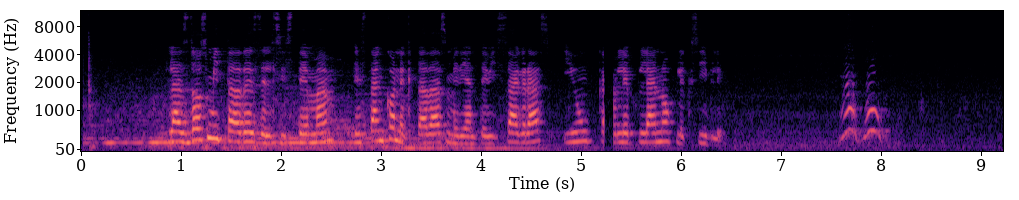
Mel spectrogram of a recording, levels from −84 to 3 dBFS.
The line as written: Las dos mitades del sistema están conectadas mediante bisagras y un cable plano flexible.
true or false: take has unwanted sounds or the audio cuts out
true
